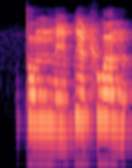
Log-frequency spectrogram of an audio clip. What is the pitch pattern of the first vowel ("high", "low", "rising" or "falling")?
high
